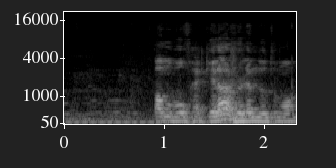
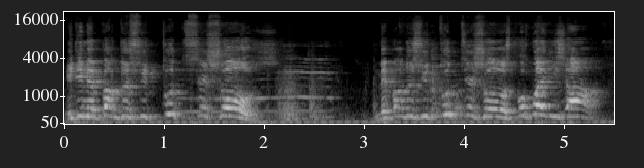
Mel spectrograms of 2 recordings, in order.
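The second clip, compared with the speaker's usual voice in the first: fervent scripture preaching; 10 semitones higher, 8 dB louder than usual. Real, not acted. Expounds scripture at full force. (prédication solennelle et enflammée)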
